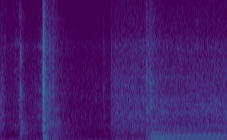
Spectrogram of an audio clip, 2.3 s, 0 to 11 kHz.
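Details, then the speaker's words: Piranha P50 ironworker three-phase motor, powered on: switch clunk, then a loud steady hum as it bogs down with no spin-up. One leg dropped (about 121/30/121 V) due to a crushed, cut power cable under the machine. "When you turn it on it will start going like a humming noise. It's like bogged down."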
